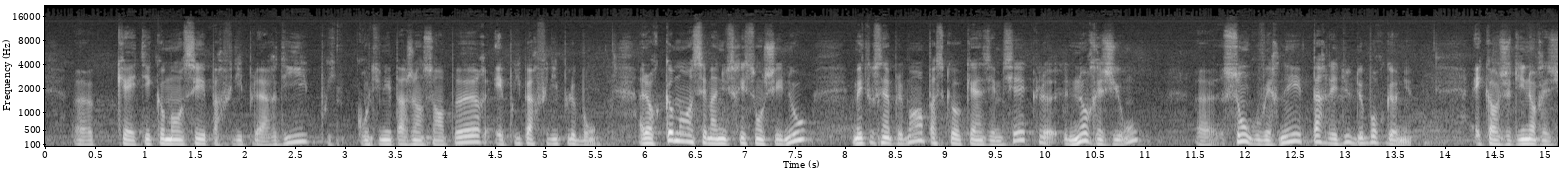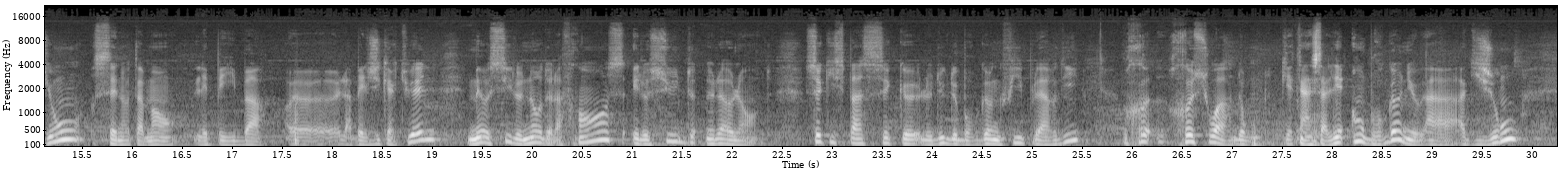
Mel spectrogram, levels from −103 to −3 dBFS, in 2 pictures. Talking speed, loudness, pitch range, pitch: 190 wpm, -23 LUFS, 115-165 Hz, 130 Hz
